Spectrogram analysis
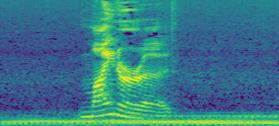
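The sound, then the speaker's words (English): A motorcycle passes on a road not far from a backyard. A steady low engine rumble runs throughout, and a brighter engine whine swells and bends in pitch around its pass midway before settling back into the drone. “we're not too far from the road. The motorcycle just went by. So I don't know if you pick up the road traffic or not”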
